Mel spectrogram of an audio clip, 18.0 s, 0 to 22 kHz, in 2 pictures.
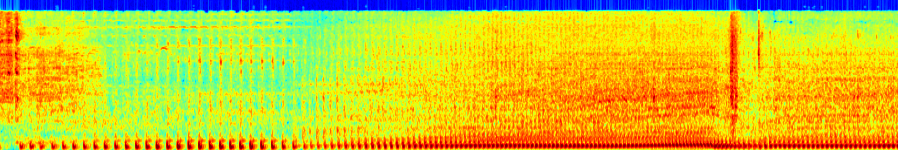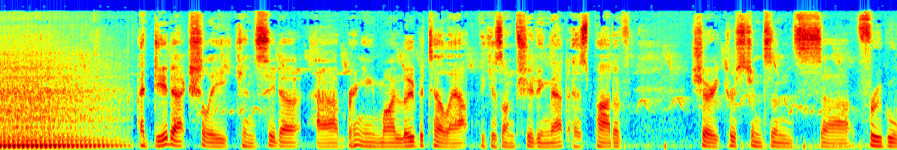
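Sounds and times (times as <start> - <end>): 
Honda 125 agricultural motorcycle engine running: 0.0 - 10.3
speech: 10.5 - 17.9.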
